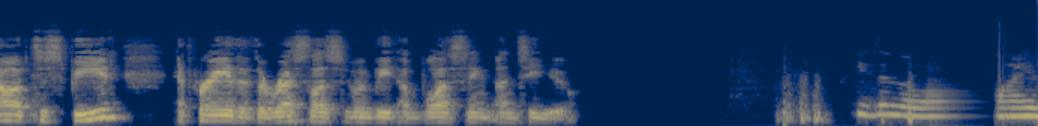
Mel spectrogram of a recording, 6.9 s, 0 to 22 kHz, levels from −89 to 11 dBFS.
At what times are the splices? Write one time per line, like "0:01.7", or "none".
0:01.2
0:02.1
